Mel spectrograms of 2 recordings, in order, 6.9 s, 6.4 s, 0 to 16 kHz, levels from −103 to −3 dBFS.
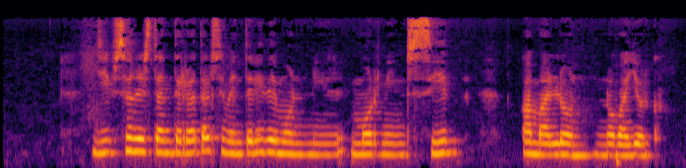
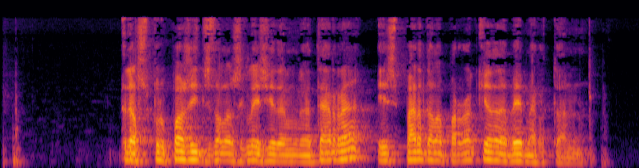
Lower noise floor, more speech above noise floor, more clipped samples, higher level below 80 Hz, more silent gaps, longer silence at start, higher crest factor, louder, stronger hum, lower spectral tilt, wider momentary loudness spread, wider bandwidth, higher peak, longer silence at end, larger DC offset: second, -70 dBFS vs -76 dBFS; second, 45 dB vs 50 dB; neither; second, -66 dBFS vs -54 dBFS; neither; first, 0.95 s vs 0.15 s; second, 14 dB vs 20 dB; about the same, -26 LUFS vs -26 LUFS; neither; second, -4 dB/octave vs -5.5 dB/octave; about the same, 9 LU vs 11 LU; about the same, 11.5 kHz vs 11.5 kHz; second, -12 dBFS vs -8 dBFS; second, 0.25 s vs 0.45 s; neither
